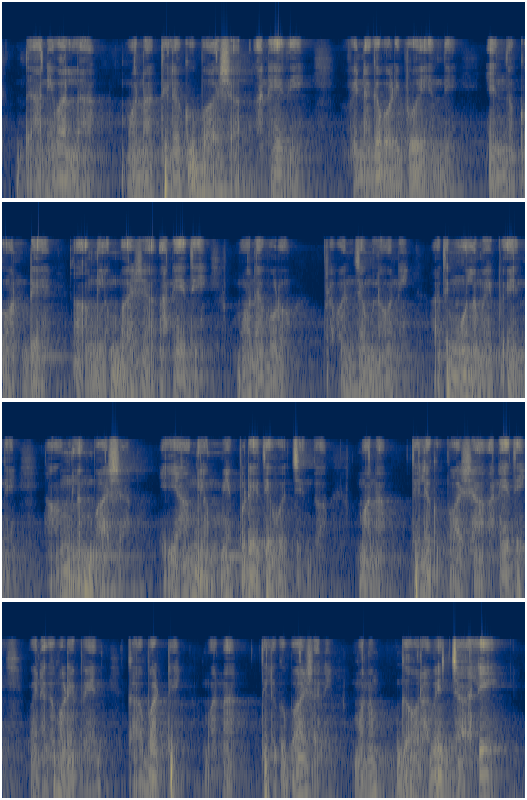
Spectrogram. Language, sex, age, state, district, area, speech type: Telugu, male, 18-30, Telangana, Nalgonda, urban, spontaneous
